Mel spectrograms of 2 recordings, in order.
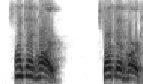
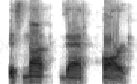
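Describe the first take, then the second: First: High, pitched-up disbelief; squeaky exasperated outburst. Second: Slow, leaning on "not"; slow emphatic point. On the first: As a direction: throw the words up high in frustration. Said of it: "I think I'm just angry right now". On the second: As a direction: spell out "It's not that hard." word by word. Slower repeat of the complaint. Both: Real, not acted.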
